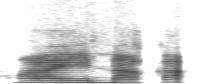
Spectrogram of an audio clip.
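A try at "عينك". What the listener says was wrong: Ngai. Jangan ngai. Ai. Ngai. Ngai. Ngai. Ai. Ngai aja. Ainaka.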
